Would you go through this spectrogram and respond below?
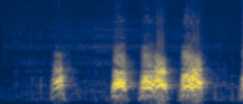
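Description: Dogs bark four times, one isolated bark followed by three quick, loud barks. The sound is close and stands alone against a quiet background.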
